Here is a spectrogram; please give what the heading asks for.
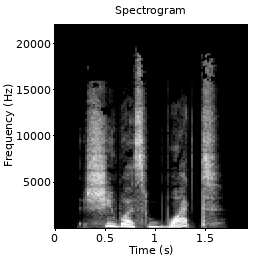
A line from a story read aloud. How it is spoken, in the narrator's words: Chris said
